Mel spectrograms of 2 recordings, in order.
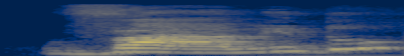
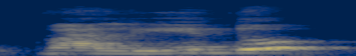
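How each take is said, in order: First: The stress is on the first syllable. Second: The stress is on the second syllable. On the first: It is the adjective meaning valid. "Válido é proparoxítona" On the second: It is the verb meaning I validate. "valido é paroxítona"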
